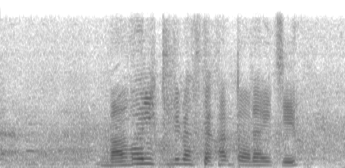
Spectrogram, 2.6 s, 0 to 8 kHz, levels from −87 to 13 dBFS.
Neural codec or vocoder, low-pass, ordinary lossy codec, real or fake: codec, 16 kHz in and 24 kHz out, 0.6 kbps, FireRedTTS-2 codec; 7.2 kHz; none; fake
